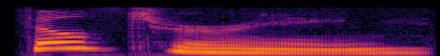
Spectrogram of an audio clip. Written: filtering

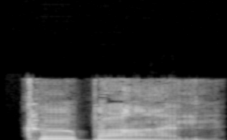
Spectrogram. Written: couponless

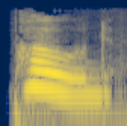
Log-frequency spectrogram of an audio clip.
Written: pode

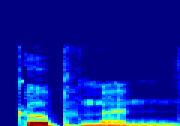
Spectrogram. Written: Koopmans

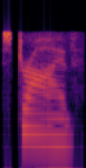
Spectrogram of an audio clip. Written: strive

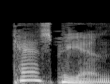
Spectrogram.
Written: caspian

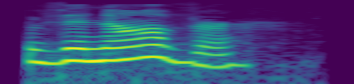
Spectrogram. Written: Vinaver

